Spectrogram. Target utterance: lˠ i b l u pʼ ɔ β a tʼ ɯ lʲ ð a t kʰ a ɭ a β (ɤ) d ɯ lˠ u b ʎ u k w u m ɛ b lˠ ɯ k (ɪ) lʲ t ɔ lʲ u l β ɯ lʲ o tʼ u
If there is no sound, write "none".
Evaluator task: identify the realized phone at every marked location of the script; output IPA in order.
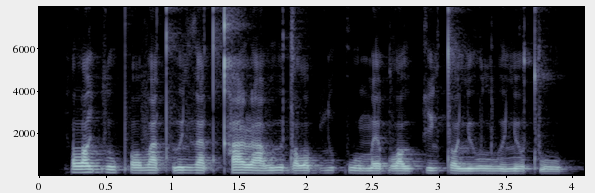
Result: ɯ, i

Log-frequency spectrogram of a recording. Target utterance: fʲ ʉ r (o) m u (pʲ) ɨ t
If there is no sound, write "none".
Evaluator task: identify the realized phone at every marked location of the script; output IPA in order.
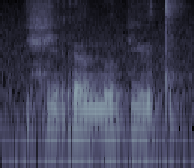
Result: ɵ, pʲ

